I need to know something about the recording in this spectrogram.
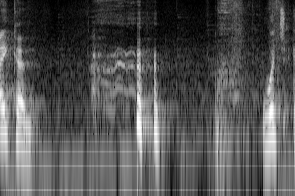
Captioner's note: laughs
